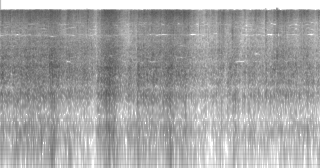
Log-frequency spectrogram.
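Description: Plastic garment packaging crinkling and rustling as packed clothing sets are pulled from a pile and handled, with irregular crackles throughout.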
